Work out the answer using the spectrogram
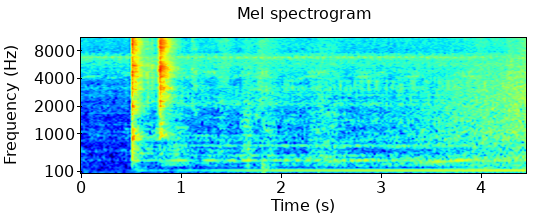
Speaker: So it has a fairly smooth startup.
